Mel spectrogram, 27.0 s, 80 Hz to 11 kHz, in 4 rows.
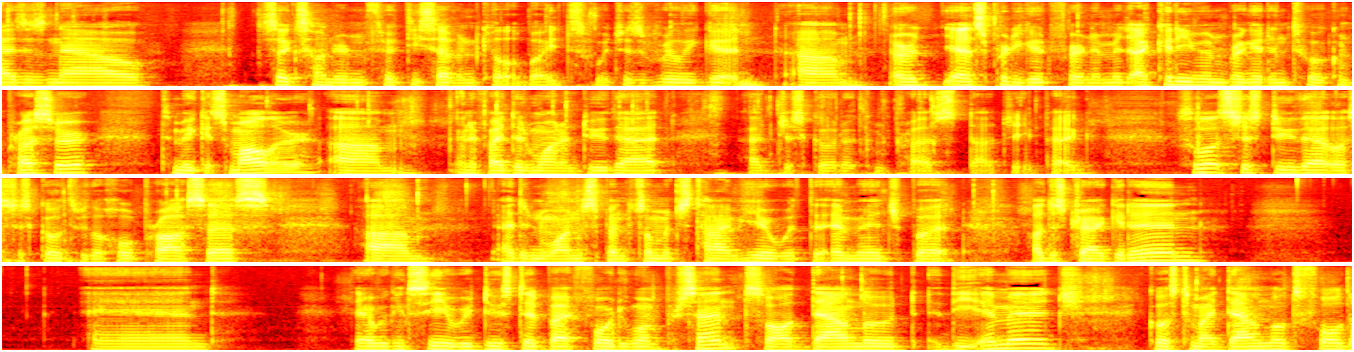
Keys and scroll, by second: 1.3 shift+super+z, 10.3 c.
